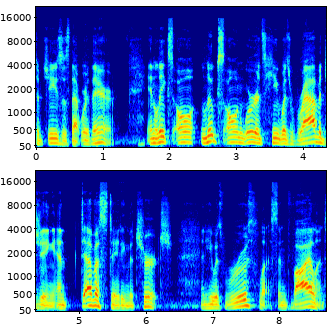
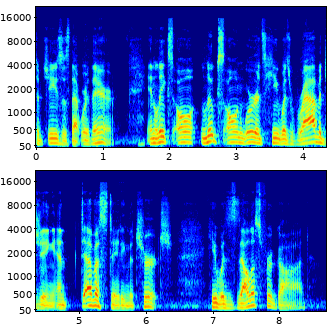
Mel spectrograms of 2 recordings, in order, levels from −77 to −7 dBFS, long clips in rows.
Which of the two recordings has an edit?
first; 1 cut; at 6.8 s

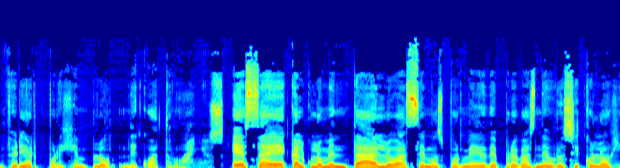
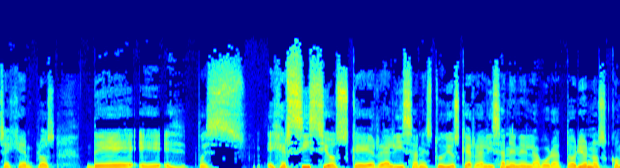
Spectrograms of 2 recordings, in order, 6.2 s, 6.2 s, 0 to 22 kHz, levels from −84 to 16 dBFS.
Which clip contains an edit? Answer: first; 1 cut; at 2.2 s

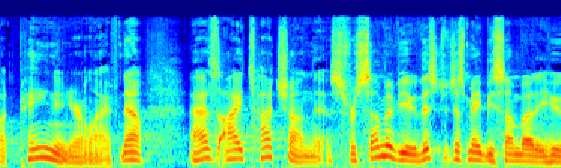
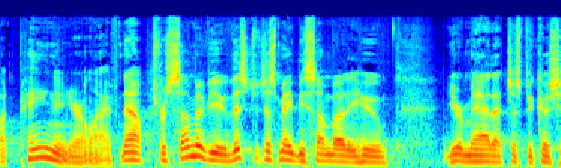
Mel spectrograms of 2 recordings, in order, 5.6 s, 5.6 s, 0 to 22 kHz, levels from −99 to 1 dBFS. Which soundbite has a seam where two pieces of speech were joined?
second; 1 cut; at 1.5 s

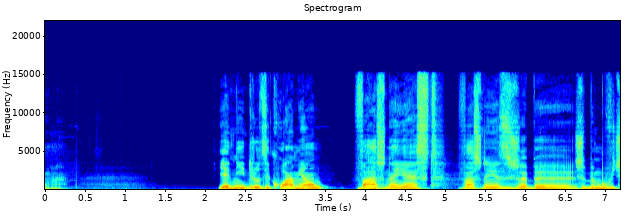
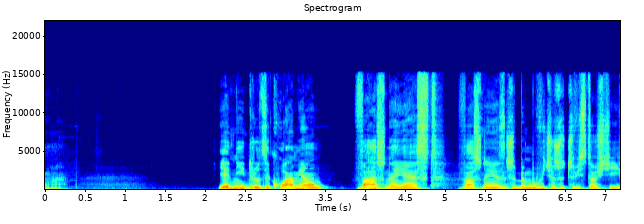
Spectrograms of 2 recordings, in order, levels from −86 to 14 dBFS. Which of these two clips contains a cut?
second; 1 cut; at 5.7 s

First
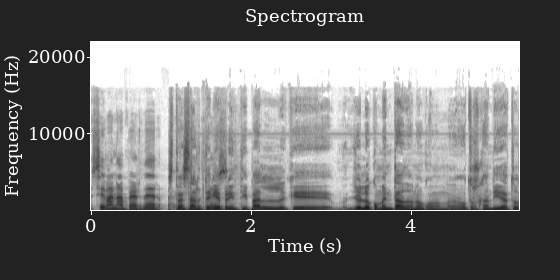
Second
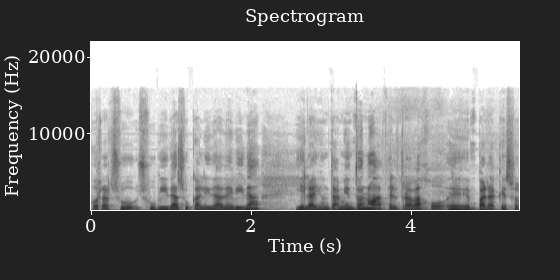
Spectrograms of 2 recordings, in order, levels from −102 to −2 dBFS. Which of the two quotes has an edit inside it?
first; 1 cut; at 1.0 s

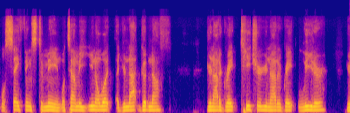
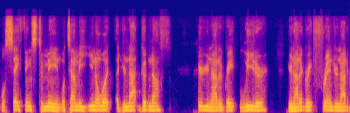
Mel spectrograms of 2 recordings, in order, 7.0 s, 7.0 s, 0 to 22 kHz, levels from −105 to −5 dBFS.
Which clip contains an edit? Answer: second; 1 cut; at 4.0 s

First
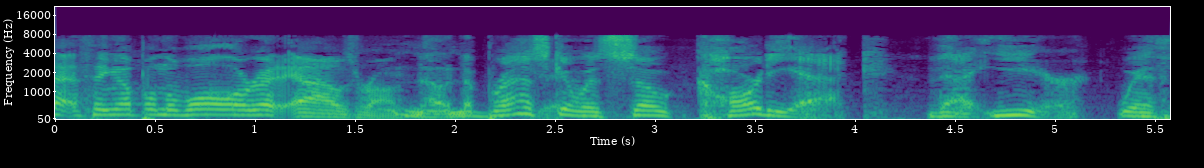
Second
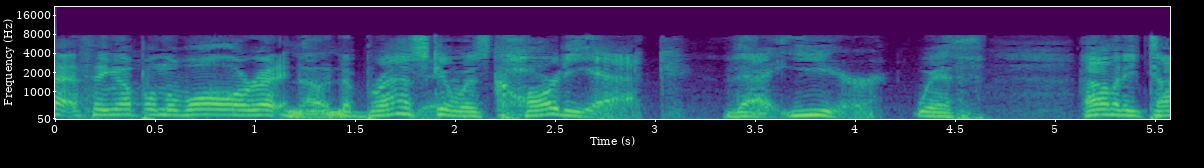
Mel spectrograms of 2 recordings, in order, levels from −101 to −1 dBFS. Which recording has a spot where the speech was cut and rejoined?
second; 2 cuts; at 1.1 s, 2.1 s

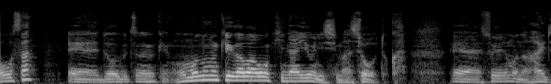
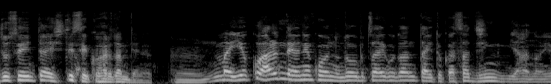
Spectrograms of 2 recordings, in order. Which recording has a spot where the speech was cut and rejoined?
second; 1 cut; at 1.5 s

